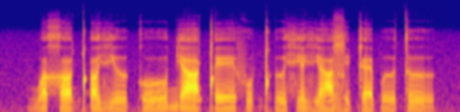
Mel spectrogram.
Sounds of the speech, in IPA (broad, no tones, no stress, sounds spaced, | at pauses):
b ʌ x ʌ ǃʼ ʌ vʲ ɯː k uː bʲ aː ǃ eː f u ǃʼ ɯ fʲ a vʲ aː ɮ i k ɛ p ɯː t ɯ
